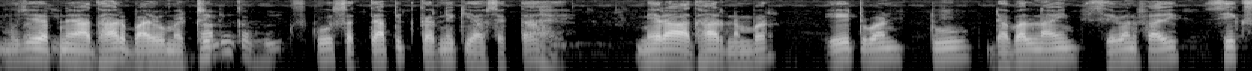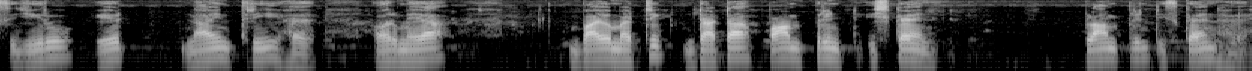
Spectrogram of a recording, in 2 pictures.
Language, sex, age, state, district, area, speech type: Hindi, male, 60+, Uttar Pradesh, Ayodhya, rural, read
